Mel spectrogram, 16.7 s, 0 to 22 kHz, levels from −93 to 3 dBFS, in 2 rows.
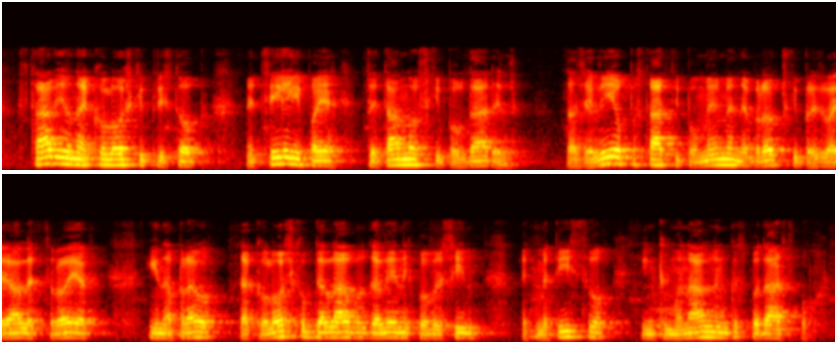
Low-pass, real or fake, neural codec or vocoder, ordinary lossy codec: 7.2 kHz; real; none; none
